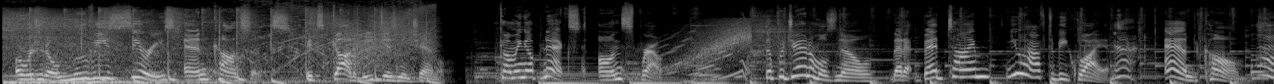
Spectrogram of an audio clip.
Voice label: voiceover narration men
